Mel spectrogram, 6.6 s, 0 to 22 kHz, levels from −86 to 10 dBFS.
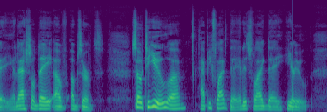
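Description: A short glitch breaks in at 1.77 to 1.83 s, just after "a national day of", and another at 5.86 to 5.91 s. Both come from damaged data in a compressed stream: corrupted bytes make the decoder misread frames and lose sync until it finds the next frame header.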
